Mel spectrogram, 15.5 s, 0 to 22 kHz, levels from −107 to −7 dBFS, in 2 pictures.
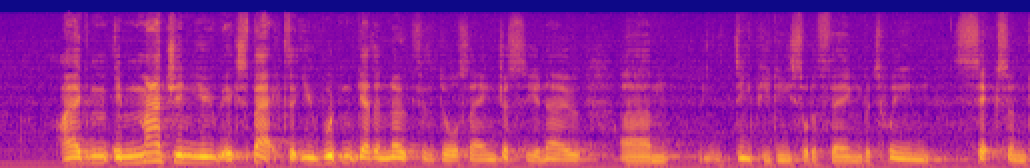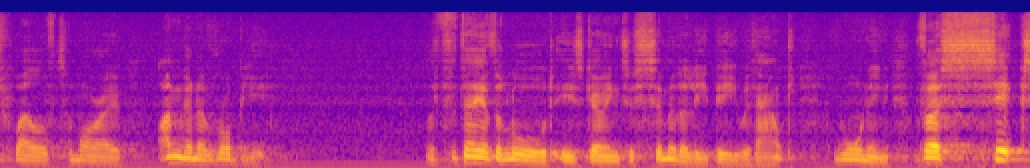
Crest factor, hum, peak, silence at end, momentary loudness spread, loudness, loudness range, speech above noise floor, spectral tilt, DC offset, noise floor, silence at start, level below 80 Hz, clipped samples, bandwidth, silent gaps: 22 dB; none; -6 dBFS; 0 s; 15 LU; -27 LUFS; 7 LU; 28 dB; -4 dB/octave; under 0.1%; -55 dBFS; 0.45 s; -58 dBFS; under 0.1%; 16 kHz; none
